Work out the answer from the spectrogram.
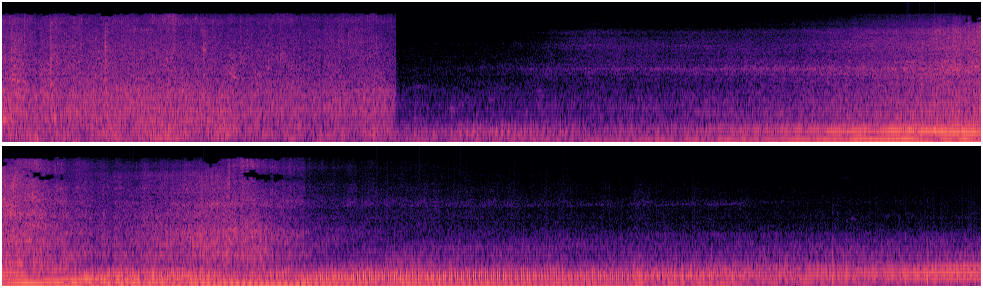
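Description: Rushing hiss of a bunch of racing bicycles passing close, cut off abruptly about three seconds in. Then a race convoy car's engine running steadily as it approaches and passes close by, its pitch rising near the end as it accelerates.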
